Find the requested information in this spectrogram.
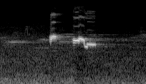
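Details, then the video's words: Red-whiskered bulbul singing a forest-style song meant for teaching young birds: a brief high whistled note followed by a longer, falling two-part slur, with faint hiss behind. "Luyện chào mào hót giọng rừng âm cực dài 9-10-11 nghe đã tai/Ép cào mào non học giọng hiệu quả"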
